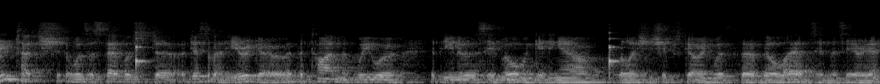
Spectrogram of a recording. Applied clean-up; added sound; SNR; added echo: none; Bowed string instrument; 8 dB; reverberation time 0.8 s.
